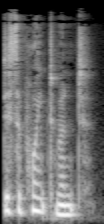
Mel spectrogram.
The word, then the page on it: disappointment: British English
